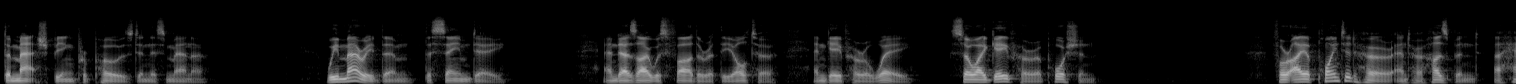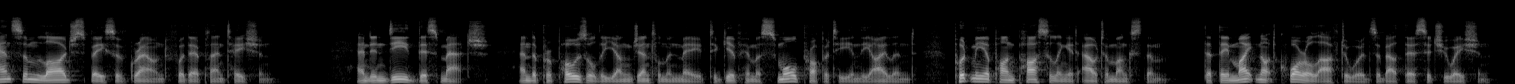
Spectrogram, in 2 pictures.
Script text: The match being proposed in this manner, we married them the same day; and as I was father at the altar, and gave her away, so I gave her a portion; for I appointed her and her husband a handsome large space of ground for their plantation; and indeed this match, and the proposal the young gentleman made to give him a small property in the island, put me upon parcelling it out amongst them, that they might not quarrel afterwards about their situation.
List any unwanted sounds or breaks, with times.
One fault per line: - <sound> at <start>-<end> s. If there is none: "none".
none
